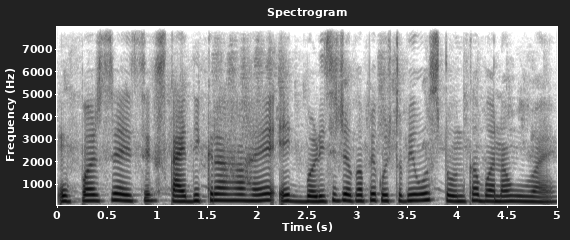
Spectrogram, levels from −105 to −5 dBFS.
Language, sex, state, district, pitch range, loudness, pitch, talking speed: Hindi, female, Chhattisgarh, Kabirdham, 235-270 Hz, -14 LUFS, 260 Hz, 250 wpm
